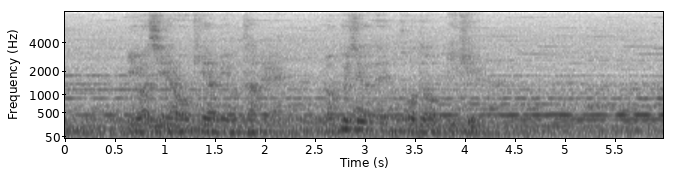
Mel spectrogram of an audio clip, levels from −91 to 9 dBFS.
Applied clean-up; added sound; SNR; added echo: none; Mechanical fan; 8 dB; reverberation time 0.3 s.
